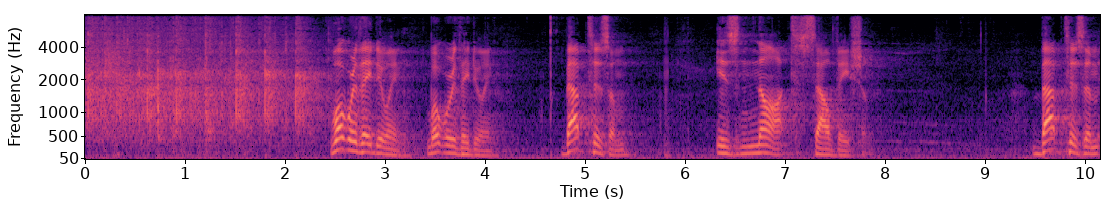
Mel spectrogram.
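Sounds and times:
church audience applauding: 0:00.0 - 0:02.4
speech: 0:02.4 - 0:04.2, 0:04.8 - 0:05.5, 0:06.3 - 0:08.0, 0:09.5 - 0:10.1.

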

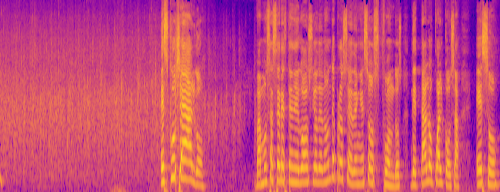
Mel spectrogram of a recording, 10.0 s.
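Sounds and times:
audience applause: 0:00.0 - 0:05.0
speech: 0:03.2 - 0:04.2, 0:05.1 - 0:09.9.

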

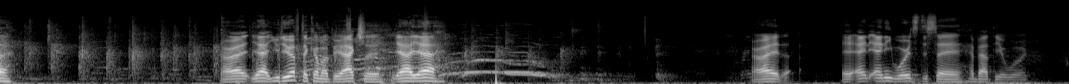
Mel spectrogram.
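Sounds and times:
speech: 0:00.0 - 0:00.2, 0:02.2 - 0:04.6, 0:07.5 - 0:10.4
audience clapping: 0:00.0 - 0:06.2.

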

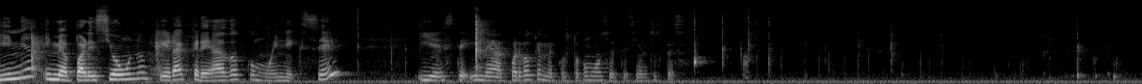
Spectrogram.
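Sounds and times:
speech: 0:00.0 - 0:03.6, 0:04.2 - 0:07.1
person drinking water: 0:07.3 - 0:11.4.

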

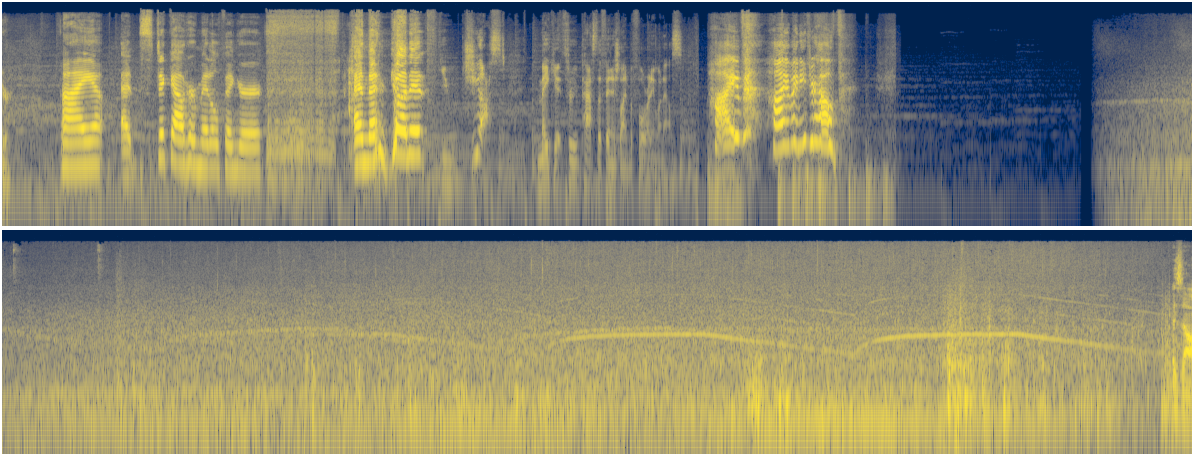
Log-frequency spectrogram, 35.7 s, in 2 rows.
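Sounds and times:
speech: 0:00.0 - 0:00.2, 0:00.8 - 0:04.2, 0:05.3 - 0:12.8, 0:35.5 - 0:35.7
siren wailing: 0:16.4 - 0:35.7
low rumble: 0:16.6 - 0:35.6
heavy rain pounding down: 0:18.2 - 0:35.7.

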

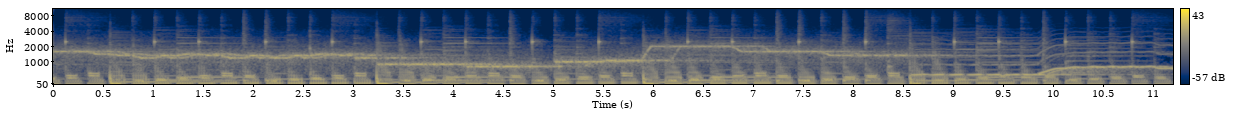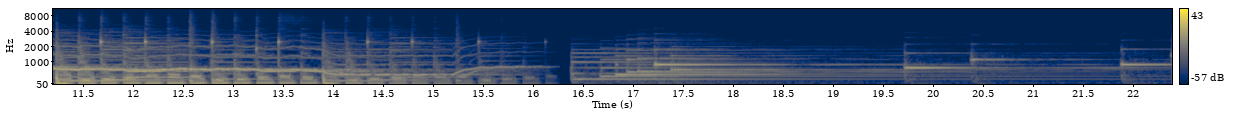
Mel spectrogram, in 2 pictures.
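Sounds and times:
soundtrack piece with low chords and sustained melody: 0:00.0 - 0:16.0.

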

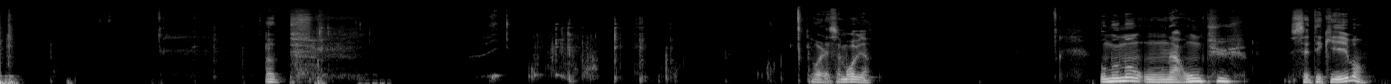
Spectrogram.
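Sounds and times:
speech: 0:02.6 - 0:03.0, 0:08.1 - 0:08.8, 0:11.0 - 0:13.8
sipping a drink: 0:04.8 - 0:07.0, 0:07.6 - 0:08.1.

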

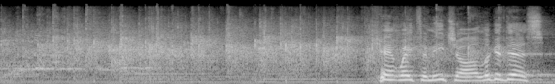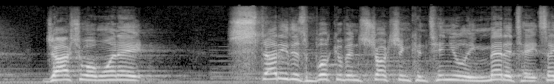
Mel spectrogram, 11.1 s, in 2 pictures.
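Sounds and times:
audience applause: 0:00.0 - 0:04.8
speech: 0:03.8 - 0:07.1, 0:07.8 - 0:11.0.

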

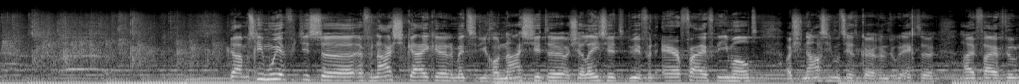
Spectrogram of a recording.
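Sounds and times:
audience applause: 0:00.0 - 0:04.9
speech: 0:02.3 - 0:10.1.

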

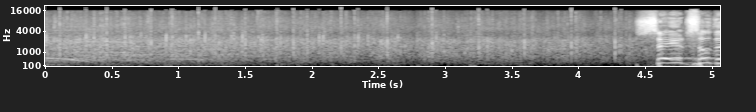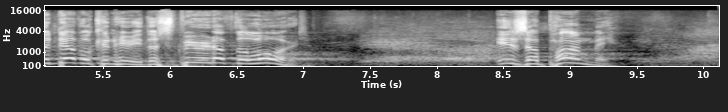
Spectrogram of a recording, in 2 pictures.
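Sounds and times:
large crowd applause: 0:00.0 - 0:04.6
speech: 0:04.5 - 0:07.2, 0:08.4 - 0:09.4.

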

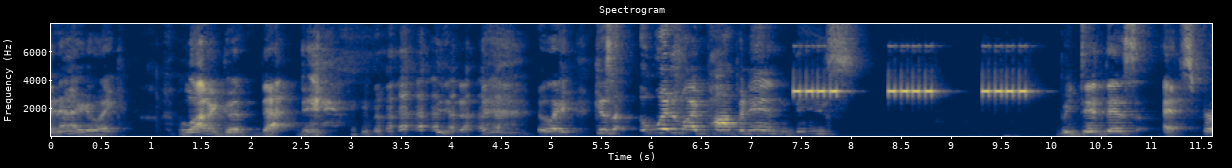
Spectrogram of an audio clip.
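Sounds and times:
speech: 0:00.0 - 0:08.0, 0:10.1 - 0:11.5
laughter: 0:01.3 - 0:06.9
phone notification alert beeps: 0:07.4 - 0:09.9.

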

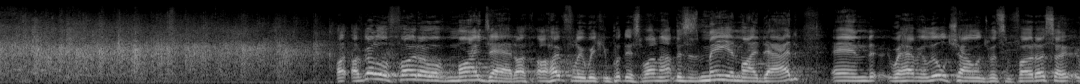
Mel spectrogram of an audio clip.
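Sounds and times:
audience round of applause for dads: 0:00.0 - 0:03.5
speech: 0:03.4 - 0:10.7.

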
